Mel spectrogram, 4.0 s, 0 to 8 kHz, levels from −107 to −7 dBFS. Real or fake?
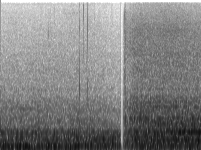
real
